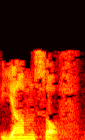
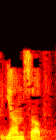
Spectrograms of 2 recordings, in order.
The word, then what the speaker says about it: Yam Suf: If I pronounce its Hebrew name, it's Yam Sof. So Y-A-M-S-U-F, Yam Sof.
